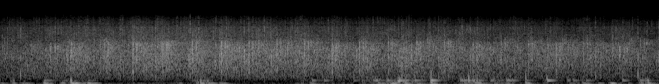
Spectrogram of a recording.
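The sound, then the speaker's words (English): Congregation applause in a church, many hands clapping together as a hand clap to God, forming a steady, even wash of moderate loudness that holds throughout. “Well, let's give a hand clap to God for the things he does.”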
